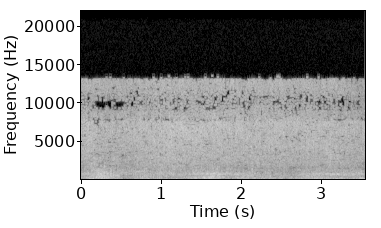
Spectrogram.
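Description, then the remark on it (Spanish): A dense, steady roar of Hurricane Ian's storm wind, at 305 km/h, mixed with heavy surf and abundant rain as it passes over Florida, loud and unbroken for the whole stretch, with no voices. “Son vientos de 305 kilómetros por hora con descargas de lluvia abundantes.”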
